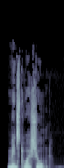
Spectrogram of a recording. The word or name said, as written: menstruation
